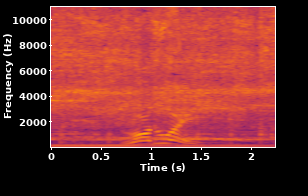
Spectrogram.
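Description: Steady low hum of a battery-operated walking toy animal's small motor and gears.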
